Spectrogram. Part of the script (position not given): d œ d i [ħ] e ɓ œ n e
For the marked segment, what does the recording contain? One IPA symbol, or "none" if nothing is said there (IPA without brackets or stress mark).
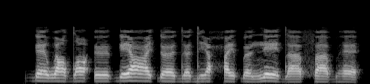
ħ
